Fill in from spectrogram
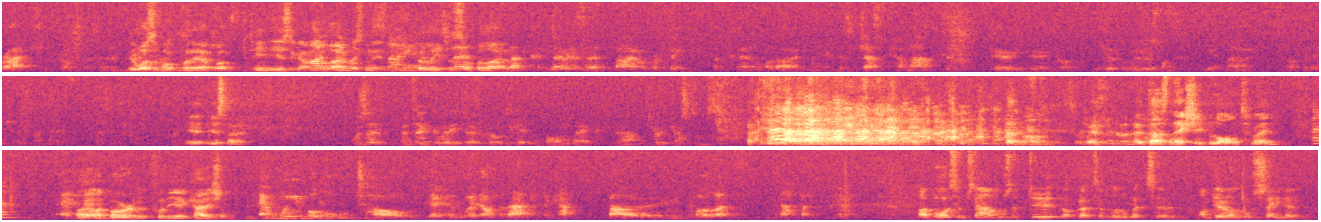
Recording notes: A recording of the speakers at a special evening hosted by the Cambridge Historical Society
